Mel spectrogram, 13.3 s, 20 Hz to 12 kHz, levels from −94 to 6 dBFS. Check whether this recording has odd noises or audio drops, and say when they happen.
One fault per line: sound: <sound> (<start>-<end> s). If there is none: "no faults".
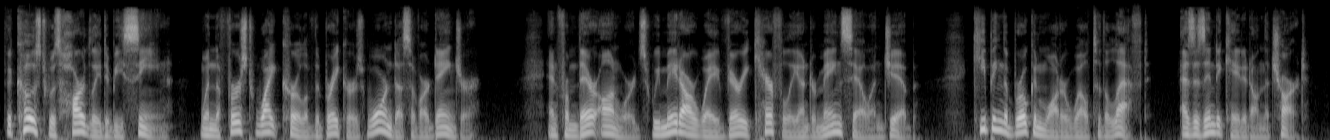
no faults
